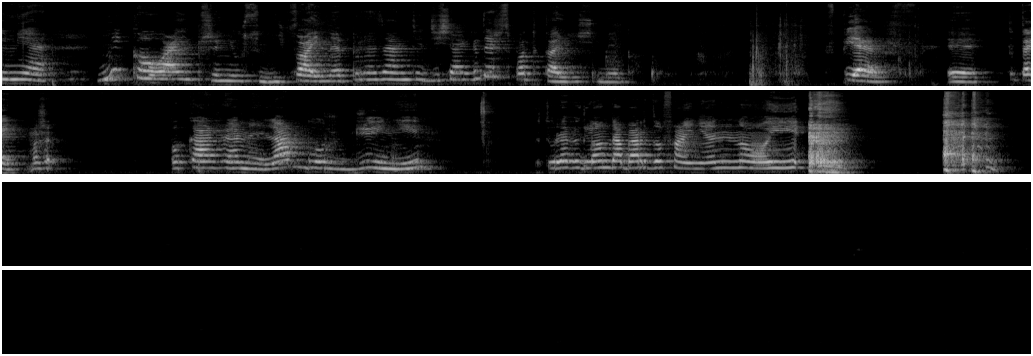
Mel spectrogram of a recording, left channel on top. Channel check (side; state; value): right; silent; 55 dB below the other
